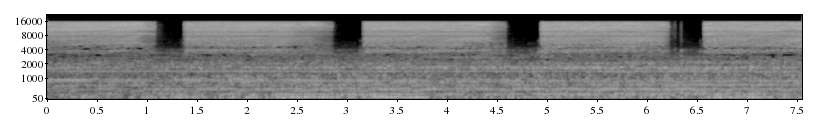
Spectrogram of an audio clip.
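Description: Compressed-air spray gun hissing in about five passes of one to two seconds each, cut by short pauses, as it sprays a coat of latex leather colour onto a seat.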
